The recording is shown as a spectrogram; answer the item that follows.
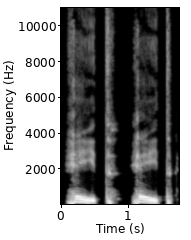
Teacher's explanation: La H se pronuncia como una J suave de español y la A de esta palabra se pronuncia como A y la E del final no se pronuncia, lo cual es muy común en inglés.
